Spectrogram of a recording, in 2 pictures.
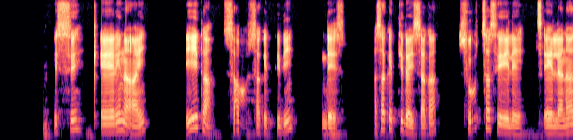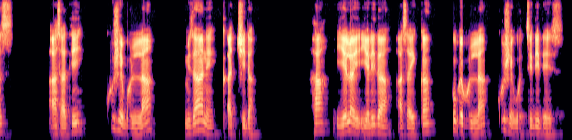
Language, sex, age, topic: Gamo, male, 25-35, agriculture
